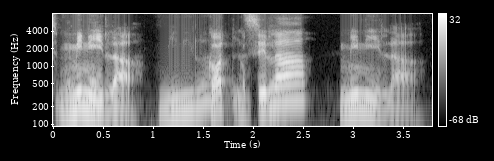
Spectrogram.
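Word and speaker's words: Minilla: The way they pronounce it's kind of more like Minya.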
